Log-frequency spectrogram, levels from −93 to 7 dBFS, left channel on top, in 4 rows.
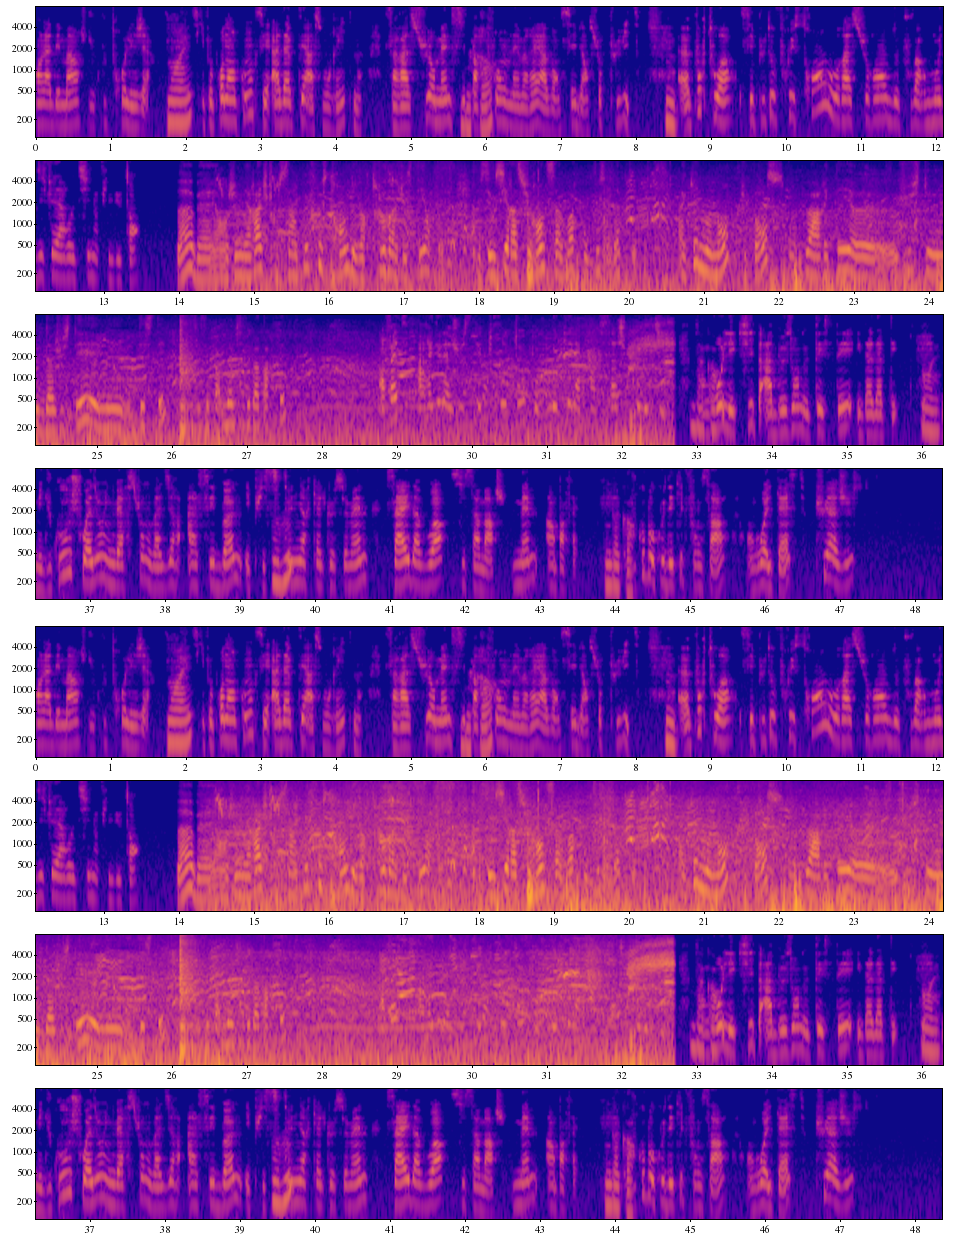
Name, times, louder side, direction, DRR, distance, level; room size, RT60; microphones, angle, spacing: voice 1, 0.0-1.5 1.8-2.0 2.3-7.9 8.2-13.5 28.8-35.7 35.9-43.4 43.9-45.5 45.8-46.4 46.7-47.2, left 1 dB, 5° left, 3.3 m, -42 dB
voice 2, 1.8-2.1 5.7-6.1 8.4-8.5 14.0-25.9 26.3-27.5 32.9-33.3 36.0-36.2 39.4-39.7 43.9-44.3, right 2 dB, 20° right, 0.5 m, -33 dB
sound 1, 14.3-32.7, right 8 dB, 85° right, 0.4 m, -26 dB
open air
head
